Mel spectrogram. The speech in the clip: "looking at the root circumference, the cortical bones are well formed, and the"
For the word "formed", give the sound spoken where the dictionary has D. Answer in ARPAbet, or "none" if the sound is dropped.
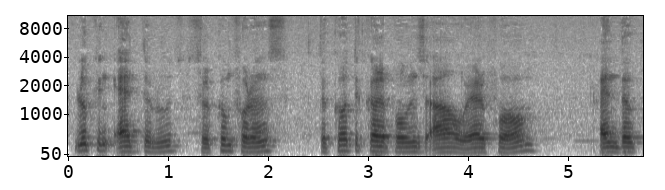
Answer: none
